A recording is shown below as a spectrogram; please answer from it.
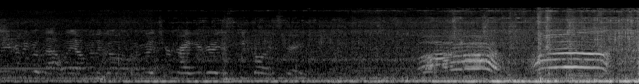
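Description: Homemade wooden gravity carts rolling downhill on asphalt, their wheel rumble growing steadily louder as they approach. Near the end, two long yells ring out over the rumble.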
